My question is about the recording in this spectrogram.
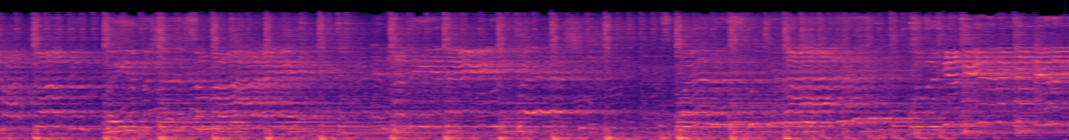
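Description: Live pop music: a female singer's voice over a band with a steady beat, heard from the audience in a concert hall.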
